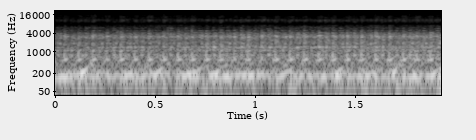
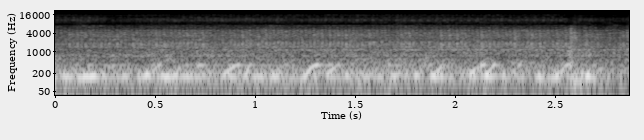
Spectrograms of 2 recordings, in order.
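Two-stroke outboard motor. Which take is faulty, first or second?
second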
